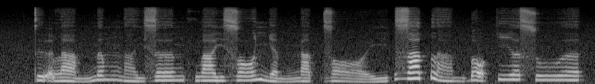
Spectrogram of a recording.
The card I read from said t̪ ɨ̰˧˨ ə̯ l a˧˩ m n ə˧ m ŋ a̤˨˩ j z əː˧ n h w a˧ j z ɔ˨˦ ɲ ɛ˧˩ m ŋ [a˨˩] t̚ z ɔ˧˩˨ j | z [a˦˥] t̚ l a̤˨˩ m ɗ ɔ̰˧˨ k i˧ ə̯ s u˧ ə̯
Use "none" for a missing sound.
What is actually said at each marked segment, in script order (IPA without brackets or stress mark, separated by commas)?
a˨˩, a˦˥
